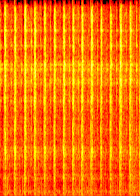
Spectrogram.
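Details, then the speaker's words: Old black Flying Doff (Singer/Butterfly-type) sewing machine: harsh rapid metallic clatter about nine or ten hits a second, from a take-up cam (kepala kambing / gula-gula part) worn from long use. "faktor pertama itu biasanya mesin yang sudah suaranya kencang sekali atau berisik sekali itu ada di kepala kambingnya atau bagian gula-gula ini"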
